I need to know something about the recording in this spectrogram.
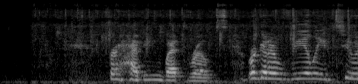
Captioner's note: rain in the background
